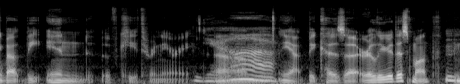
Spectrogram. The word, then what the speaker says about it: Raniere: Raniere?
